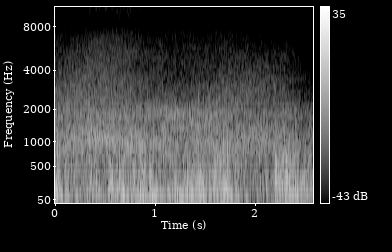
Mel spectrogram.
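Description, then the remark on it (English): Steady, blustery wind rushes over a tidal creek, Dunbar Creek on St. Simon's Island, with a soft wash of lapping waves underneath. The roar stays fairly even throughout, with no voices. “Today, Dunbar Creek looks like any other tidal creek you might drive across on your way to the beach at St. Simon's Island.”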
